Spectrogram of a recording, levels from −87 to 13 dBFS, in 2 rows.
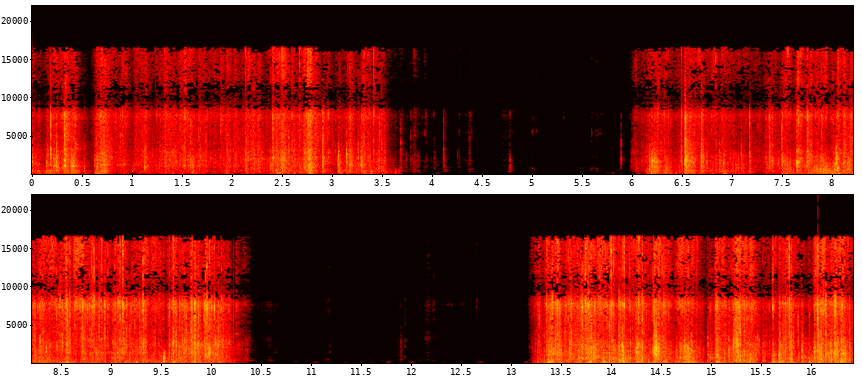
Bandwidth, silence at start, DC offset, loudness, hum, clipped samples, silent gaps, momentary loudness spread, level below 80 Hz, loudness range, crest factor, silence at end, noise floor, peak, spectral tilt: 17 kHz; 0 s; under 0.1%; -23 LUFS; none; under 0.1%; none; 13 LU; -72 dBFS; 9 LU; 26 dB; 0 s; -83 dBFS; 0 dBFS; -1.5 dB/octave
